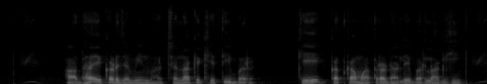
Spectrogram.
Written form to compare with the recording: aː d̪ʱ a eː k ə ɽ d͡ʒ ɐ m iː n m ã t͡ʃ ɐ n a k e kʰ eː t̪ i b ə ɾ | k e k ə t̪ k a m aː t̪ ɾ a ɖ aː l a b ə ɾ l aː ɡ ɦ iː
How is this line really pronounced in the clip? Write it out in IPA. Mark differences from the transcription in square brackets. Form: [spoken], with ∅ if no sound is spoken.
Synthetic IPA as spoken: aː d̪ʱ a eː k ə ɽ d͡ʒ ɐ m iː n m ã t͡ʃ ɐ n a k e kʰ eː t̪ i b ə ɾ | k e k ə t̪ k a m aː t̪ ɾ a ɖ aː l [e] b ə ɾ l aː ɡ ɦ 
